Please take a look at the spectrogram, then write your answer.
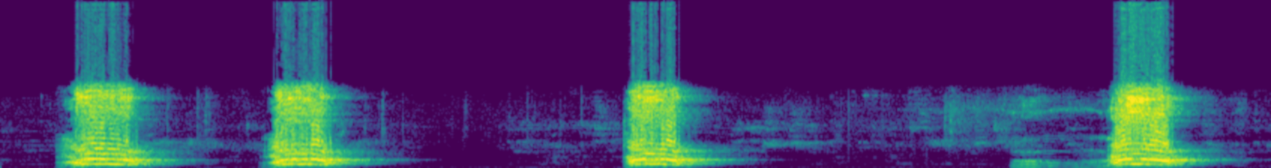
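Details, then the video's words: A Beagle at a front window gives four short, ringing baying howls ("baroo"), spaced a couple of seconds apart, at sirens and passers-by, scaring off a Foxhound standing beside it. "Beagle Dog Baroo at Front Window Howling at Sirens"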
